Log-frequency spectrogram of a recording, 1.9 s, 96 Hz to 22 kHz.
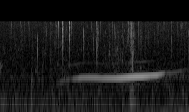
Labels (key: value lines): label: biophony
recorder: SoundTrap 300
